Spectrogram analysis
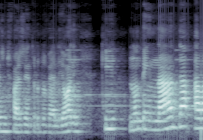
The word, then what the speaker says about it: Veglione: O Velione que se escreve Veglione, mas se pronuncia Velione, que é o nosso ritual de lua cheia.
